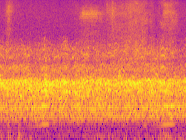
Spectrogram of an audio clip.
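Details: Snow geese in a dense flock heading north in spring, landing on melting ice after a sudden warm-up: a continuous wall of nasal, overlapping honks and yelps with no break.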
